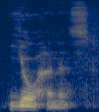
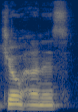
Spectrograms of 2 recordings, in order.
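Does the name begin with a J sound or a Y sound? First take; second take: Y sound; J sound. First: It begins with a Y sound. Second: It begins with an English J sound. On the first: The speaker calls it right. "but Johannes" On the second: The speaker calls it wrong. "The J is not Johannes"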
